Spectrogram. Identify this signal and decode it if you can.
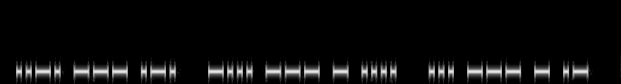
Morse code, heard as a keyed tone, about 25 wpm, 600 Hz. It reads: FOR BOTH SOTA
